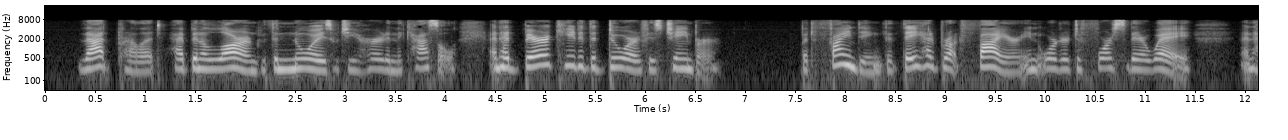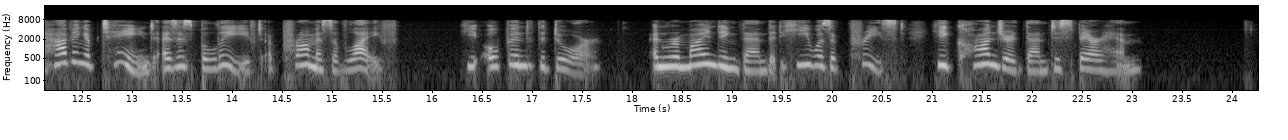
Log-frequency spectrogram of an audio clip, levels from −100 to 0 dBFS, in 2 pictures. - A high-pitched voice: Yes, high, 245 Hz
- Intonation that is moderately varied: Yes, average, 4.0 semitones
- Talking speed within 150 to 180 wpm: Yes, average, 155 wpm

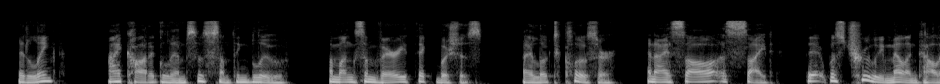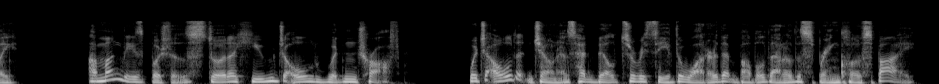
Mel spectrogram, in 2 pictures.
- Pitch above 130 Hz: No, low, 105 Hz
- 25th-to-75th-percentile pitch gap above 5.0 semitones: Yes, wide, 5.6 semitones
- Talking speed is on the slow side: No, average, 165 wpm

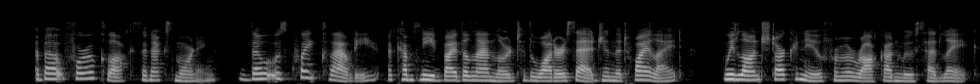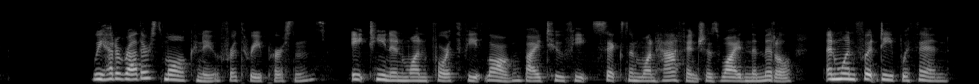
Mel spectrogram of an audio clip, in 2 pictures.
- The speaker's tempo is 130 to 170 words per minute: No, average, 195 wpm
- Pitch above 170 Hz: Yes, medium, 185 Hz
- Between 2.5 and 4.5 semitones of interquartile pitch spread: No, average, 5.1 semitones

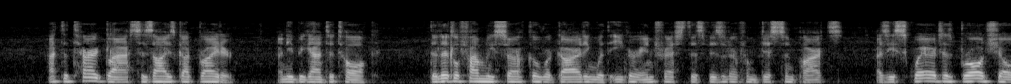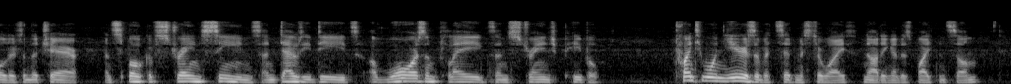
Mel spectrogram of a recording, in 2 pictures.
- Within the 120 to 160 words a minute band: No, average, 190 wpm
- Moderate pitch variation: Yes, average, 3.3 semitones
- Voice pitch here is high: No, low, 115 Hz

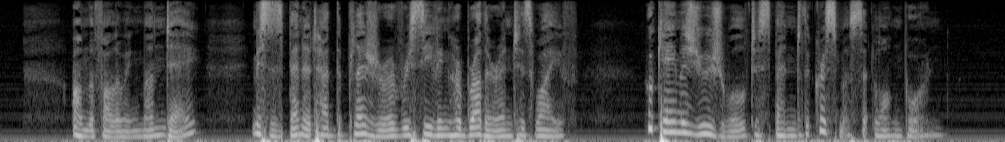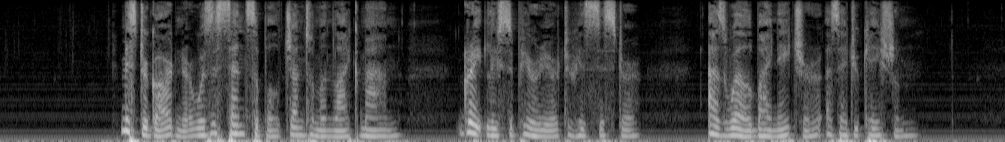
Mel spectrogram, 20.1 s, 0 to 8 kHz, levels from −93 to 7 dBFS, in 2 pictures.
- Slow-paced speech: Yes, slow, 130 wpm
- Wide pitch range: No, average, 2.9 semitones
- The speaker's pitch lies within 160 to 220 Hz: No, medium, 140 Hz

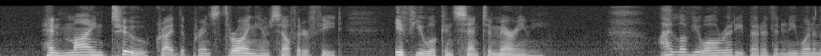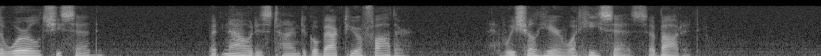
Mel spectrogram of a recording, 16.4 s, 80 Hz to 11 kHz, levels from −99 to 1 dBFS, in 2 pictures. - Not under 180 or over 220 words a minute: Yes, average, 185 wpm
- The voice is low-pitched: Yes, low, 120 Hz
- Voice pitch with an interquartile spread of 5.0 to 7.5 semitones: No, average, 3.8 semitones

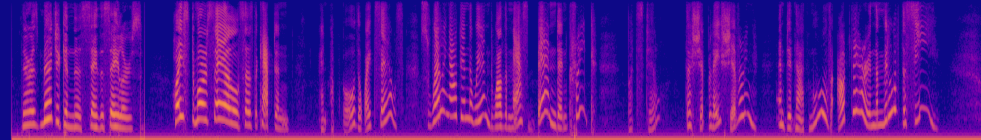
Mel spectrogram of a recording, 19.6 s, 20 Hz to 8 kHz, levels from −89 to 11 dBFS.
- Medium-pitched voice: No, very high, 265 Hz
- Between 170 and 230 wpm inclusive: No, average, 150 wpm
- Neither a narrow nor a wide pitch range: No, wide, 8.4 semitones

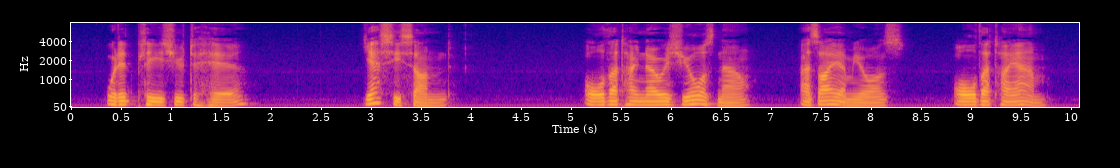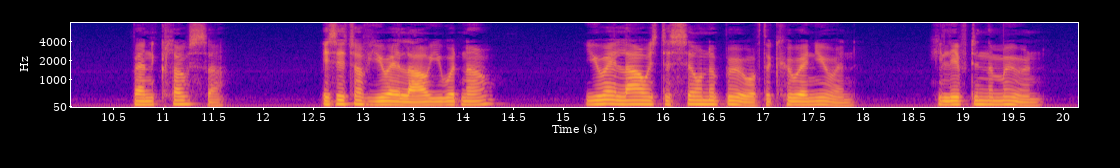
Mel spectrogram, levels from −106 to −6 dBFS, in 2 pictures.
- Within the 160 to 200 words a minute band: No, average, 145 wpm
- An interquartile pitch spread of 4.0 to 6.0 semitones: No, average, 3.6 semitones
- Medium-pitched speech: No, low, 120 Hz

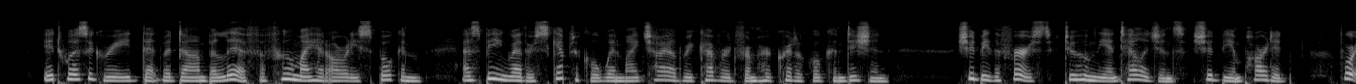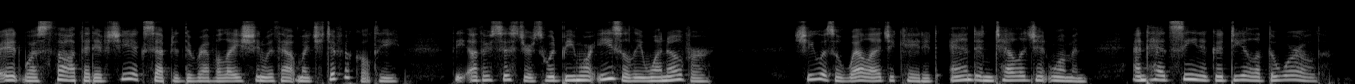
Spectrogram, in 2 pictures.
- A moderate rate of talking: Yes, average, 165 wpm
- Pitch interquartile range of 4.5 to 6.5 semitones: No, average, 4.1 semitones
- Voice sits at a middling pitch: Yes, medium, 175 Hz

